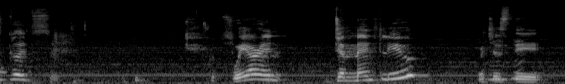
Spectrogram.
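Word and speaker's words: Dementlieu: dementliu which is the don't question us on the pronunciation there that's how you say it that's how everyone says it it is definitely thank you you gotta really like you have to really french the the last syllable dimini uh there is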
